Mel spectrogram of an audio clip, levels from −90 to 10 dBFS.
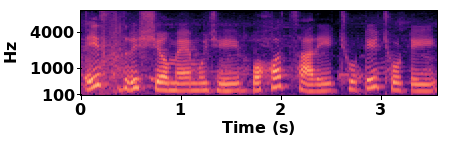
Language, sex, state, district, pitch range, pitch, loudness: Hindi, female, Himachal Pradesh, Shimla, 195-235 Hz, 205 Hz, -16 LUFS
